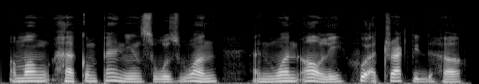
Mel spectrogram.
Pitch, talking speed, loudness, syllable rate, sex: 140 Hz, 140 wpm, -18 LUFS, 4.7 syllables/s, male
